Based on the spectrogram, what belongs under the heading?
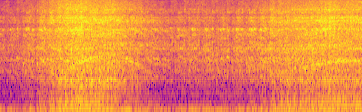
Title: ZRX Misfire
